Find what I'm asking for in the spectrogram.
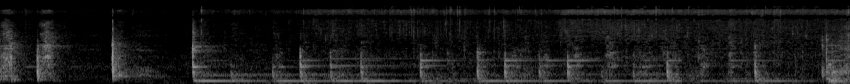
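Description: Onions sizzling and frying in a pan for Filipino pancit gisado, a steady sizzle broken by repeated scraping stirs of a utensil against the pan, close and moderately loud with no talk.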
